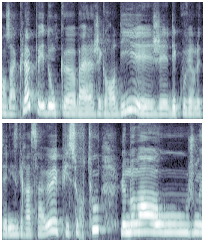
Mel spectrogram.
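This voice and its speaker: A woman's dark, mellow voice at medium pitch, with ordinary pitch variation, over a quiet background. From Belgium, Verviers. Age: 50s. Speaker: retired tennis player. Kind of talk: interview. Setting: at home.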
